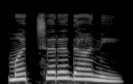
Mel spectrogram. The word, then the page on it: ಮಚ್ಚರದಾನಿ: kannada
